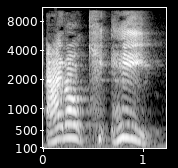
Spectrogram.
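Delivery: high, loud irate lady caller; Erkenbacher. Acted. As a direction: play the furious entitled lady on the phone. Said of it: "Erkenbacher calling back".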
